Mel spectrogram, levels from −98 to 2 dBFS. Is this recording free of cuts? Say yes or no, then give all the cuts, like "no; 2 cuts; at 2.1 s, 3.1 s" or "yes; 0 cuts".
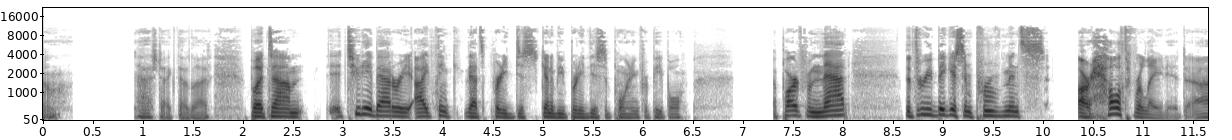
yes; 0 cuts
